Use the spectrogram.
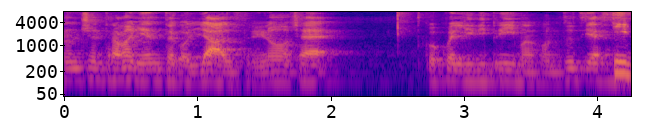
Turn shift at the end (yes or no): yes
